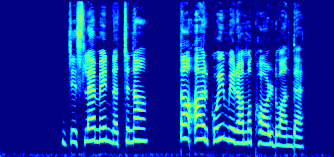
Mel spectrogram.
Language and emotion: Dogri, sad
